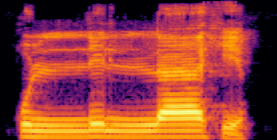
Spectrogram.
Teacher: Bir tane lam var gibi okuyoruz ve şeddil okuyoruz.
